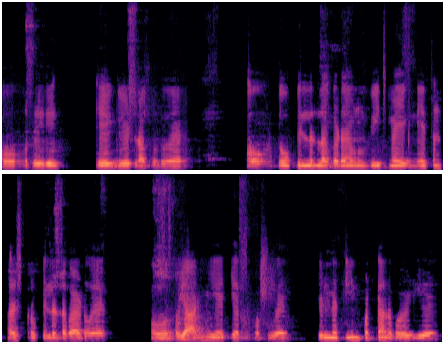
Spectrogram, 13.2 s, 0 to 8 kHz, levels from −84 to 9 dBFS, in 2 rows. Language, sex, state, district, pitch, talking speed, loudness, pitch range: Marwari, male, Rajasthan, Nagaur, 115 Hz, 125 wpm, -20 LUFS, 115-120 Hz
